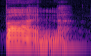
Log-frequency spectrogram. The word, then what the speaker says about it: bonne: And then if we look at bon, le fromage est bon, in the feminine form, we've doubled the E and the pronunciation is different. Bonne, la sauce est bonne.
